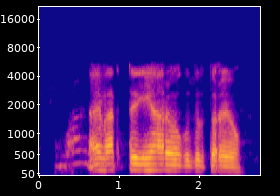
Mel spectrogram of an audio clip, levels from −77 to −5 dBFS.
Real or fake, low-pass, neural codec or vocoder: fake; 5.4 kHz; codec, 16 kHz in and 24 kHz out, 1.1 kbps, FireRedTTS-2 codec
